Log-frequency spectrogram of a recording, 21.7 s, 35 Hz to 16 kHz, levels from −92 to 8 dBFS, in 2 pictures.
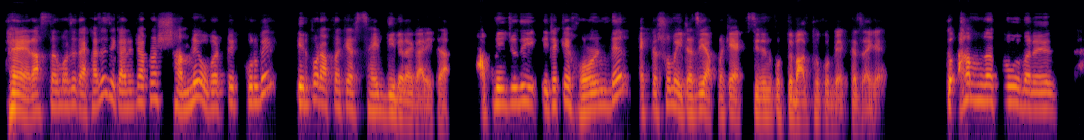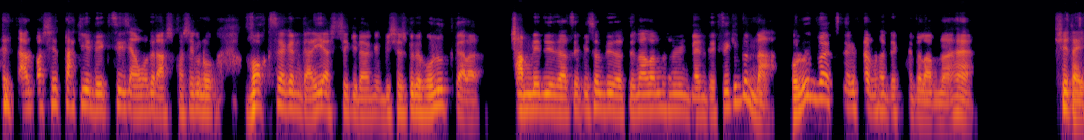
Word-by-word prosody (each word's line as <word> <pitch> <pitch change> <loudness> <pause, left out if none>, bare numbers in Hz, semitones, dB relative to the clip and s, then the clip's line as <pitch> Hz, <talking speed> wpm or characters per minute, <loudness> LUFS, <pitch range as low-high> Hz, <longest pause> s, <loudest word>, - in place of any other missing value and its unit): হ্যাঁ। 140 -1 +7
রাস্তার 140 +4 0
মাঝে 160 +2 -3
দেখা 155 - 0
যায় 265 - -3
যে 210 - -2
গাড়িটা 150 +5 0
আপনার 215 +2 -4
সামনে 145 +6 +3
ওভারটেক 150 +4 -2
করবে, 185 +10 +3 0.3
এরপর 185 +4 +2
আপনাকে 155 -1 -6
আর - - -13
সাইড 130 -1 -2
দিবে 120 -3 +2
না - - 0
গাড়িটা। - - -2 0.4
আপনি 175 - +1
যদি 185 +2 +1 0.2
এটাকে 170 +4 +1
হর্ন 135 +5 +3
দেন, - - +4 0.2
একটা 125 +2 -6
সময় 165 -2 +1
এটা 120 - +1
যেয়ে 140 -1 +3
আপনাকে 115 - -6
অ্যাক্সিডেন্ট 110 -2 -3
করতে - - -2
বাধ্য - - +1
করবে - - -4
একটা - - -5
জায়গায়। - - -5 0.6
তো - - +8 0.2
আমরা 200 -1 +2
তো 185 - -4 0.2
মানে 145 -1 +1 0.6
চারপাশে 150 +3 +1
তাকিয়ে 160 +2 +2
দেখছি 135 +2 -3
যে - - +1
আমাদের 125 +1 0
আশেপাশে 120 +2 -7
কোনো 125 -2 +2 0.4
Volkswagen 150 0 +3
গাড়ি 125 - +2
আসছে 130 +2 -10
কিনা, 115 -2 0 0.2
বিশেষ 120 +1 -3
করে 130 -3 +3
হলুদ 160 +6 +3
কালার। 100 -1 +1 0.4
সামনে 135 0 +6
দিয়ে 130 -2 +2
যাচ্ছে, 120 +2 +1
পেছন 135 +3 -1
দিয়ে 140 -1 +1
যাচ্ছে, 125 +1 -3
নানান 135 +1 +3
ধরনের 135 -1 -4
গাড়ি 115 0 +1
দেখছি। 115 +6 -2
কিন্তু 205 +6 +1
না, - - +4 0.2
হলুদ 240 - +4
Volkswagen 150 -9 0
আমরা 135 +2 -2
দেখতে 120 +1 -9
পেলাম 95 -2 +2
না। 90 - +2
হ্যাঁ, - - +4 0.9
সেটাই। - - +5
140 Hz, 200 wpm, -25 LUFS, 125-160 Hz, 0.9 s, তো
